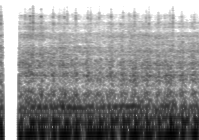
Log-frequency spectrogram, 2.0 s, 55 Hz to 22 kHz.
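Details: Yamaha Thundercat 600 on its old, quiet exhaust: a low, steady engine burble with nothing rattling or ticking over it. Normal running, healthy-sounding bike.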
